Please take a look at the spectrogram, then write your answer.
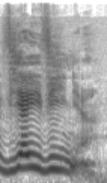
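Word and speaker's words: vieilles vignes: to say it so if you just say V V like V like the letter V so V and you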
